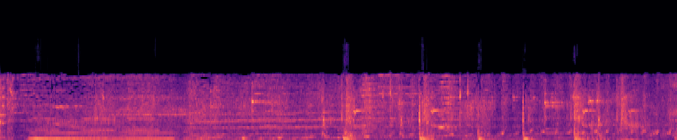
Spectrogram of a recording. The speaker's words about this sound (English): For example, in Beauty and the Beast, Belle's dad was this inventor and he had built that funny axe chopping machine. That was a sound that we made before animation.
